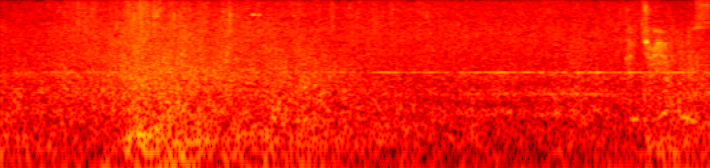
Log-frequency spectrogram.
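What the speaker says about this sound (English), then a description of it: "I'm trapped in a storm?" A storm scene in the video game Life is Strange, with steady dense rain and a deep rolling rumble of thunder swelling early on, then continuing as an unbroken wash of rain.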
